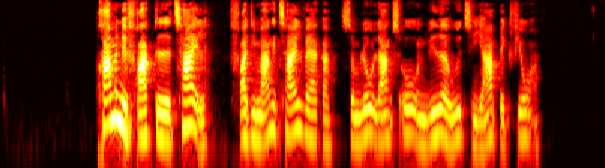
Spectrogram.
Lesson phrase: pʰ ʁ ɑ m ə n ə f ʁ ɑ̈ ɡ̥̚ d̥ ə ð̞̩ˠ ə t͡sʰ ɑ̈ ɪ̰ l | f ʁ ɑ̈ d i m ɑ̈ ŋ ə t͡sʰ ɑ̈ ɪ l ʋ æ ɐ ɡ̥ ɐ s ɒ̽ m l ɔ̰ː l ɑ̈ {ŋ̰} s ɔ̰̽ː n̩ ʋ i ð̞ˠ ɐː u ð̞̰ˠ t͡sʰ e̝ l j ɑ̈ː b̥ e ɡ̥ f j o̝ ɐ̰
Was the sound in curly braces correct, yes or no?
yes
